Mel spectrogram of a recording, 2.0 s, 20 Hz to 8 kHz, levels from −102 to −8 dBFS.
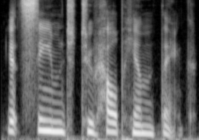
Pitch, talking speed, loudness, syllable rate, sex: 180 Hz, 180 wpm, -19 LUFS, 3.7 syllables/s, female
